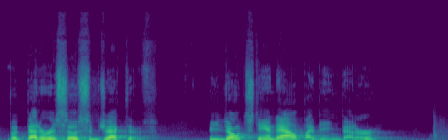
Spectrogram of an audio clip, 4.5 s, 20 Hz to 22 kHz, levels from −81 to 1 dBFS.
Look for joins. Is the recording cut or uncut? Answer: cut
